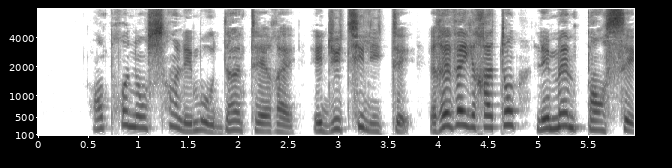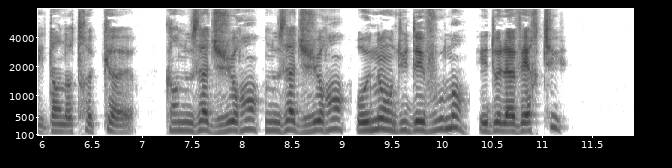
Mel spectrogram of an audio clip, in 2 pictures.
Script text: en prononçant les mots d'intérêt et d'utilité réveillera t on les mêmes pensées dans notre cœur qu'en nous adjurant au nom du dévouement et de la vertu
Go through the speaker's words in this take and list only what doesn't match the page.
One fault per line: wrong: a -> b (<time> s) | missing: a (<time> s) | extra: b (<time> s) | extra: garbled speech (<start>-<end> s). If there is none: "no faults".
extra: nous adjurant (8.2 s)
